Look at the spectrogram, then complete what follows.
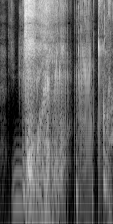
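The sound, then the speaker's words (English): A voice makes a wet, splattering, sloppy noise, a short burst of squelchy blubbering with a brief pause and a second sputter, imitating the sound of a person's brain falling out. “Oh, that did sound like a brain fell out.”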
